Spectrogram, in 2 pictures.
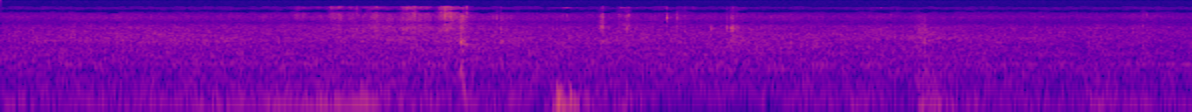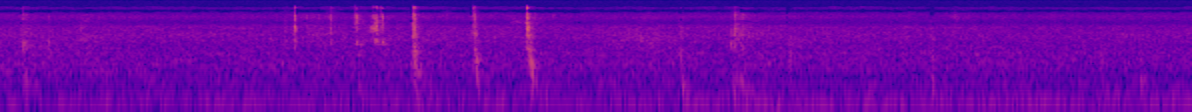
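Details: Low rumbling vehicle and car noise with a door thud and scattered clicks and jangles, with no animal calls heard.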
